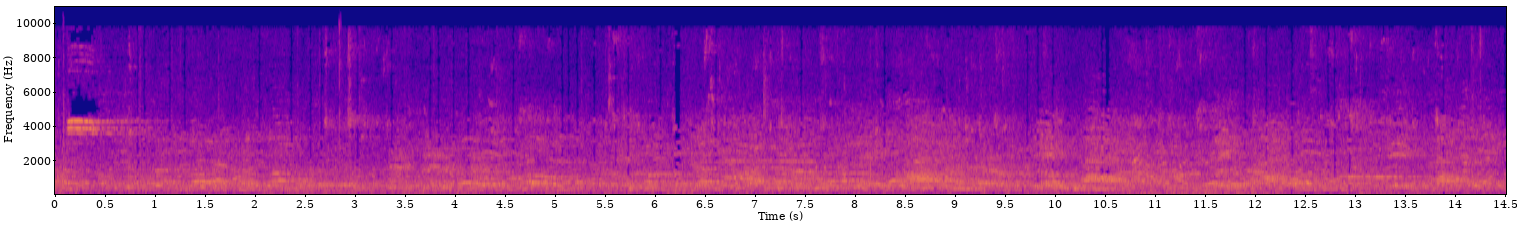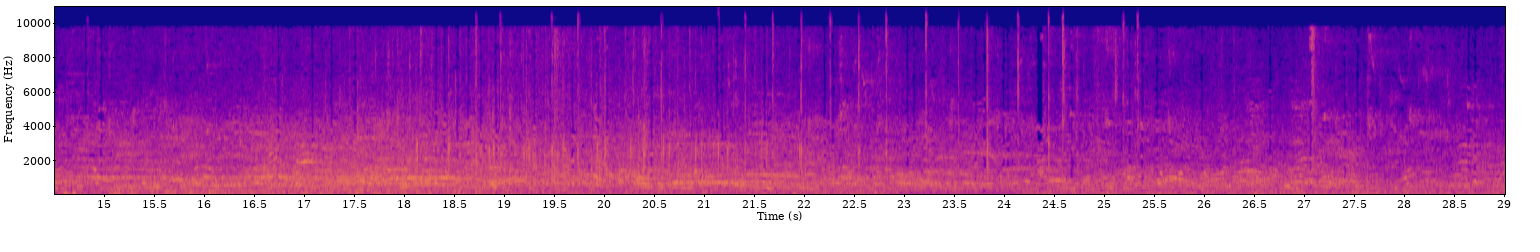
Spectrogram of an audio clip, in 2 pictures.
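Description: A crowd murmurs and cheers throughout a large echoing arena.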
